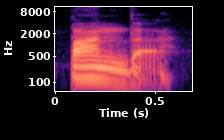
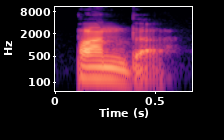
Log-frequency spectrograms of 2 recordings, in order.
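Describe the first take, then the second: The two takes are said the same way.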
